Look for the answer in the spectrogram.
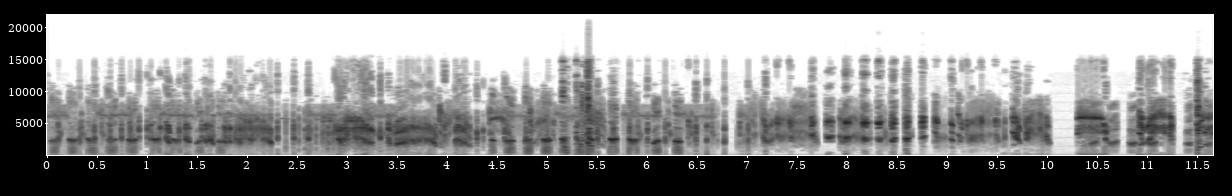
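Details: Edible-nest swiftlet lure call, a sound used to attract swiftlets: dense, rapid high chattering and twittering pulses, nearly continuous with brief breaks, becoming choppier towards the end.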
